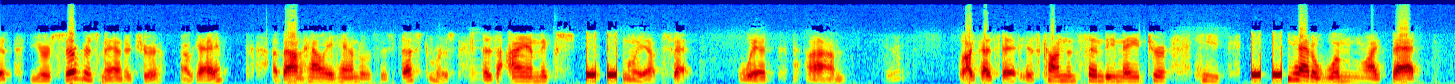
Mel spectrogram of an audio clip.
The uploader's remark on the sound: Prank Phone Calls Collection.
